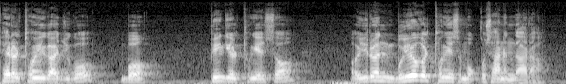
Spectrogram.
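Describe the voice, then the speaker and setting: This man's fairly high voice carries vocal fry and ordinary pitch variation. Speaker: pastor. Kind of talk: sermon. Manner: fast when covering much material.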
